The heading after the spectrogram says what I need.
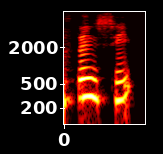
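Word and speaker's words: zhenji: Uno de estos es sensi, se escribe z h e n j. En chino se denomina senji, que el significado de la traducción vendría a ser huella verdadera.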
